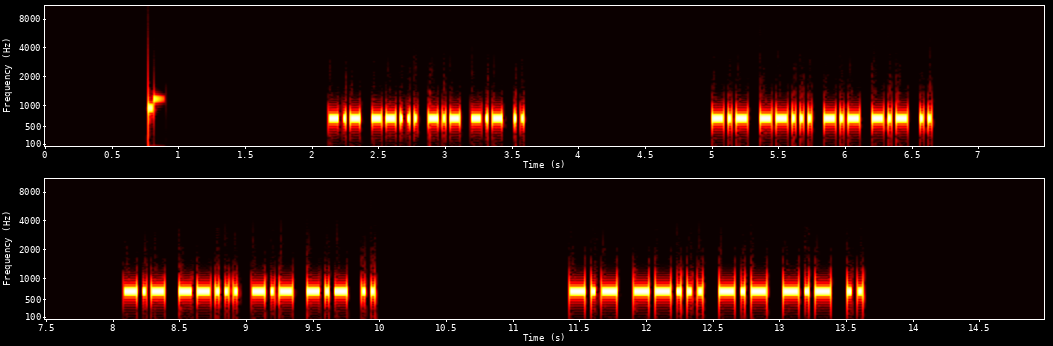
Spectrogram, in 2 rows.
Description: Morse code, heard as a keyed tone, about 38 wpm, 700 Hz. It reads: K7KKI K7KKI K7KKI K7KKI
